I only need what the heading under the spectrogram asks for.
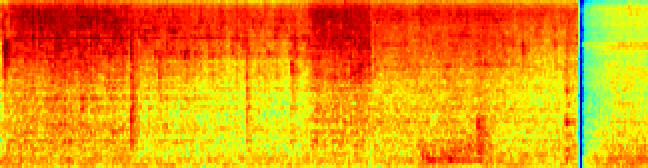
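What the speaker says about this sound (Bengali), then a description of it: "তারপর বেগুনগুলো একটু ভেজে নিব।" Eggplant pieces coated in salt and turmeric fry in hot oil with a loud, steady, close sizzle for about four seconds, then the sound cuts off abruptly and only quiet background remains.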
